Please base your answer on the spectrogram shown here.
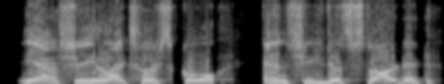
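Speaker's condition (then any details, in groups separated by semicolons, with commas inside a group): Hydrocephalus with shunt failure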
